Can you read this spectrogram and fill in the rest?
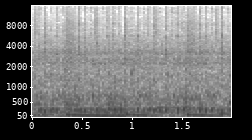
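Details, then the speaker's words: Suzuki 2.5hp outboard after carburetor strip and clean: low, slightly lumpy idle that keeps running only with the choke out, indicating rich running; owner suspects a fall knocked an internal carb jet or setting out. "I am running it with the choke out. That's right. This motor, unlike anything I have ever known, runs when the choke is out. And it runs well."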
